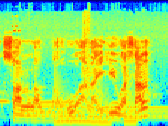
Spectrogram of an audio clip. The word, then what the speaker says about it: Shallallahu Alaihi Wasallam: kita menggunakan qwerty tapi tidak boleh baik dibaca escamilla dibacanya Saito tulisannya boleh dibacanya Sallallahu Alaihi Wasallam Wa Sallam itu empat kitab yang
